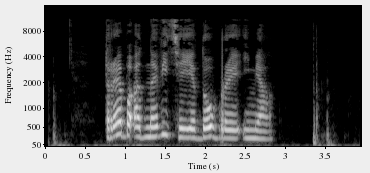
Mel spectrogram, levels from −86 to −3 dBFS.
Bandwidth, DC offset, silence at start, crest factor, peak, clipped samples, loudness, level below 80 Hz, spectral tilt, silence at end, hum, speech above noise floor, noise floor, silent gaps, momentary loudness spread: 11.5 kHz; under 0.1%; 0.1 s; 18 dB; -4 dBFS; under 0.1%; -21 LUFS; -60 dBFS; -4.5 dB/octave; 0.35 s; none; 36 dB; -56 dBFS; none; 9 LU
